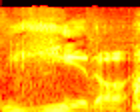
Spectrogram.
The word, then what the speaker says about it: gyro: So for anybody who does the gyro, gyro, Yeah, it's properly pronounced Yiddo. – Wow. – In Greek language.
